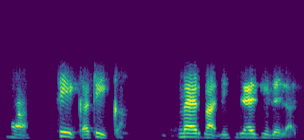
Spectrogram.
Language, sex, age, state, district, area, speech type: Sindhi, female, 45-60, Delhi, South Delhi, urban, conversation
